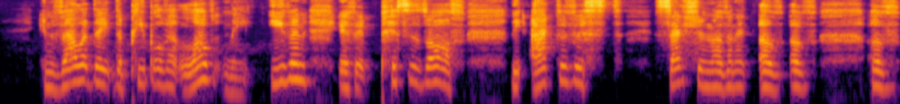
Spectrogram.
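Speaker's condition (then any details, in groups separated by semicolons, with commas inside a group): Stutter; stuttering during this interview; stuttering during conversation; repeated words, prolonged sounds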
